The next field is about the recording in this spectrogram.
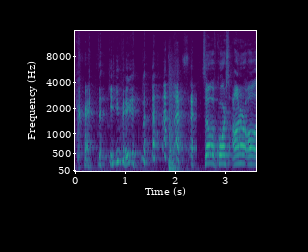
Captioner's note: laughs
